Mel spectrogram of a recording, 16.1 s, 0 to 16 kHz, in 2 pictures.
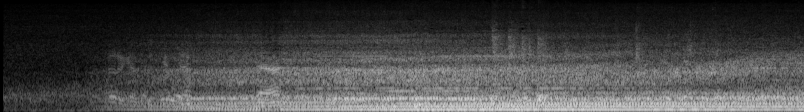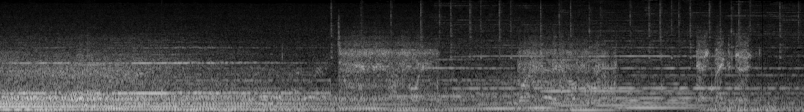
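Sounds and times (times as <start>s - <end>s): large engine running: 0.9s - 16.0s.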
